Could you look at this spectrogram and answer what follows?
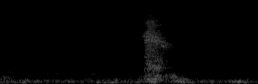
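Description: A single sharp sneeze bursts out in a classroom, brief and fairly close above faint background murmur, followed by quiet breathing.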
